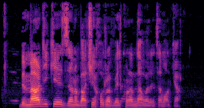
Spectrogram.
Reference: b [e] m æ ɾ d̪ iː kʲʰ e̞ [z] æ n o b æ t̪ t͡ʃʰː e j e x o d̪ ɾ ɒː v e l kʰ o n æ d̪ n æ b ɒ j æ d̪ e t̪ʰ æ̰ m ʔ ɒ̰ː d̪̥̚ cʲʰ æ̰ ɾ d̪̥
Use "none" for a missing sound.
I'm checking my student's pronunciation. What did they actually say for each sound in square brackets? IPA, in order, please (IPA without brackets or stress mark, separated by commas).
e, z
